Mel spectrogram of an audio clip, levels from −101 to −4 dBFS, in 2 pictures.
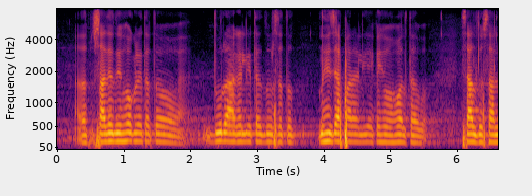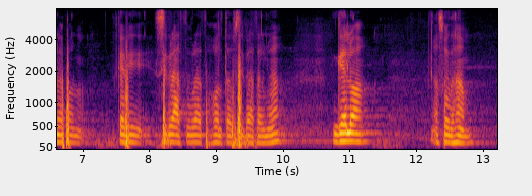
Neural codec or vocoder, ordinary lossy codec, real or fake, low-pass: none; none; real; none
